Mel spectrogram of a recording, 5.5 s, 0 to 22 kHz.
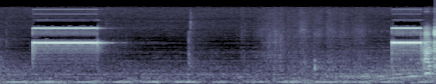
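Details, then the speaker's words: SeQual eQuinox portable oxygen concentrator powering on via power button, running on battery in continuous flow mode at 3.0 L/min: two steady high beeps a few seconds apart over a quiet low hum, then voice announcement; normal startup. "One thing you will note as soon as I turn the machine on, you'll hear a beep and then the device will talk."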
